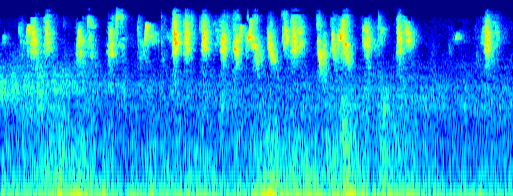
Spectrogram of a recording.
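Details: Sparrows feeding at feeders fixed to a window: a steady run of clear, sharp chirps, each short and bright, repeated in quick succession with brief gaps, over quiet background.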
